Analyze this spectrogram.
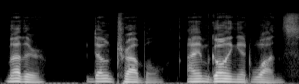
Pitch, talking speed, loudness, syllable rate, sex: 115 Hz, 160 wpm, -19 LUFS, 4.3 syllables/s, male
